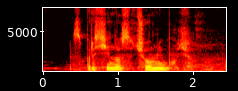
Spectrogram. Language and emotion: Russian, neutral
